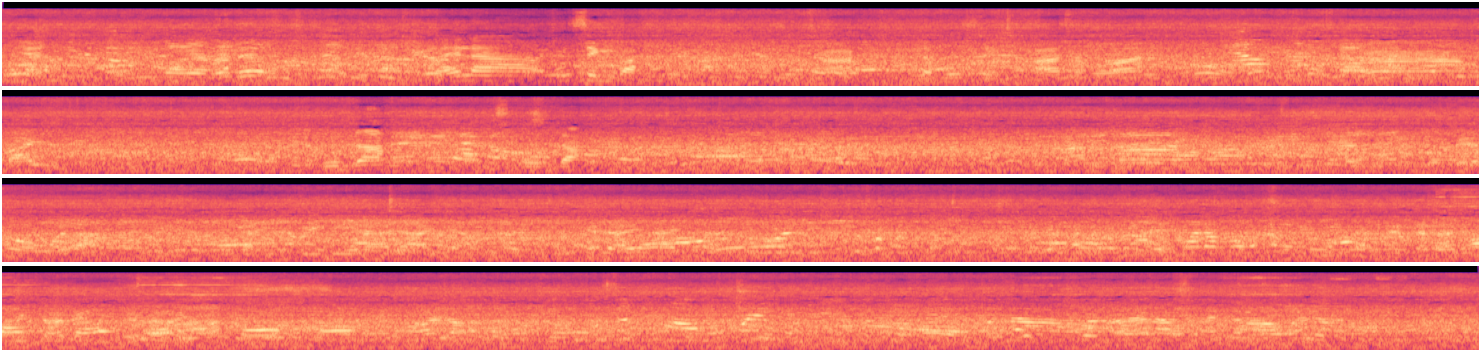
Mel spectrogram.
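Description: A crowd of men shouts and talks loudly outdoors.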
